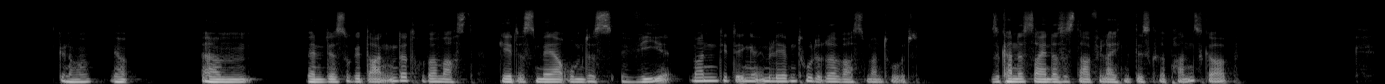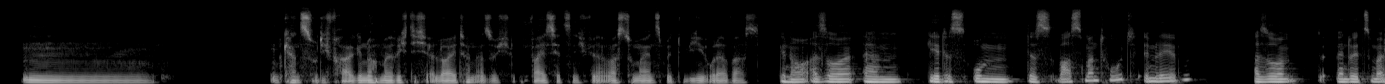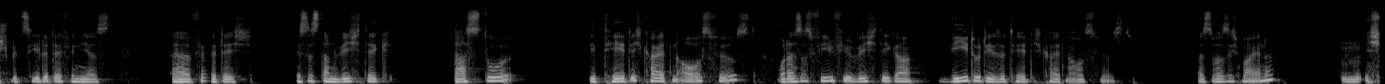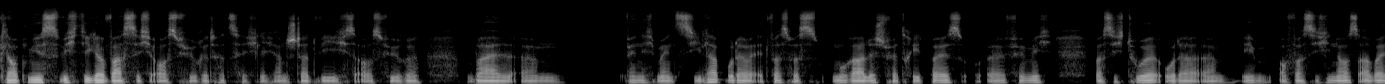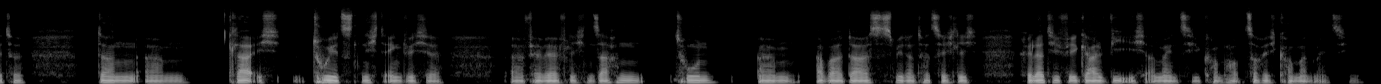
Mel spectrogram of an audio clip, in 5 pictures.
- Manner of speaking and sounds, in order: stressed: "wie"; stressed: "was"; drawn out: "Hm"
- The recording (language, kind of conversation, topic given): German, advice, Wie finde ich heraus, welche Werte mir wirklich wichtig sind?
